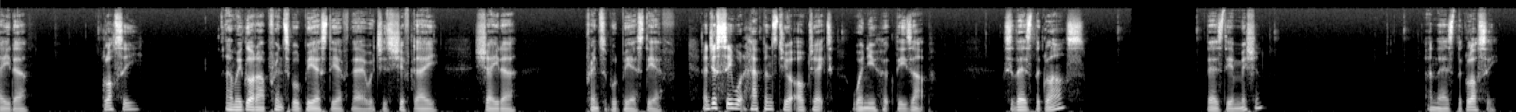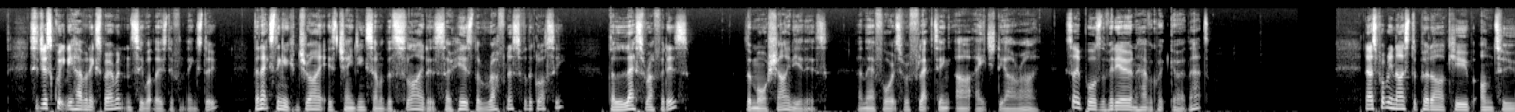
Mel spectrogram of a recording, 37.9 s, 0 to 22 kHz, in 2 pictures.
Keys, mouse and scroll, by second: 2.7 click, 9.2 click, 13.7 click, 15.7-16.0 drag, 17.2-18.4 drag, 19.0 click, 24.6-35.6 drag, 35.6 ctrl+shift+z.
